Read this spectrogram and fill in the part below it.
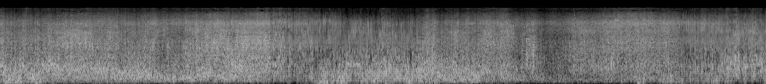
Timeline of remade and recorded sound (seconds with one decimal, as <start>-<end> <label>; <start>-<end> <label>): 0.0-2.7 recorded; 2.7-4.2 remade; 4.2-6.8 recorded; 6.8-7.7 remade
